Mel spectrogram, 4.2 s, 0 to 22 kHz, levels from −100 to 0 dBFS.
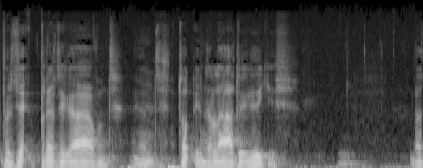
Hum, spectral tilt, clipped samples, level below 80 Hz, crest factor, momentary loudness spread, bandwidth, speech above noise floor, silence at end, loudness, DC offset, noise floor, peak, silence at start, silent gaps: none; -8 dB/octave; under 0.1%; -40 dBFS; 18 dB; 23 LU; 13 kHz; 23 dB; 0 s; -24 LUFS; under 0.1%; -47 dBFS; -6 dBFS; 0 s; none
